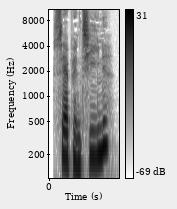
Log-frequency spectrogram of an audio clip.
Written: serpentine

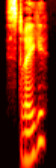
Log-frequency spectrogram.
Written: strik

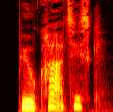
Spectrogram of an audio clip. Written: bureaukratisk

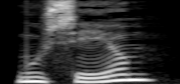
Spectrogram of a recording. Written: museers

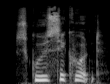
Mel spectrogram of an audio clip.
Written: skudsekund

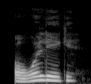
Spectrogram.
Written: overlagt

